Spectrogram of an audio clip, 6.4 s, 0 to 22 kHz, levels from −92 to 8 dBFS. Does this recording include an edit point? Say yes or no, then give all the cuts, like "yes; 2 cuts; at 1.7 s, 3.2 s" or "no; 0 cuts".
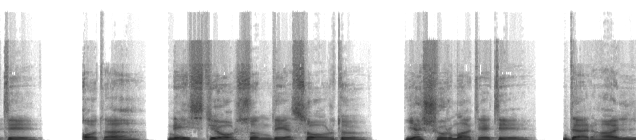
no; 0 cuts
